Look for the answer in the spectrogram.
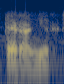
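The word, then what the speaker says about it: Per Anger: Peranger perdone que yo no lo pronuncie bien en sueco. – No, es correcto, es correcto, Peranger,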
